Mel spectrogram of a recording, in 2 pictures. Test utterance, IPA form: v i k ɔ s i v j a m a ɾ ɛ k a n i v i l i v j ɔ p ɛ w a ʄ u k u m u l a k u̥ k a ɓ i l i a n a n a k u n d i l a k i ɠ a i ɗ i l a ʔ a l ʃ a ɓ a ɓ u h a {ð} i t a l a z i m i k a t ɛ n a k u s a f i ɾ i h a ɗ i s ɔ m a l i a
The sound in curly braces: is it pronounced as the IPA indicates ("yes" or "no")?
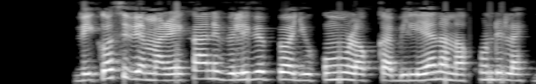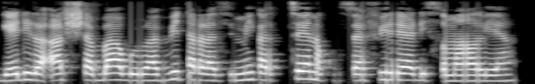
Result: no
